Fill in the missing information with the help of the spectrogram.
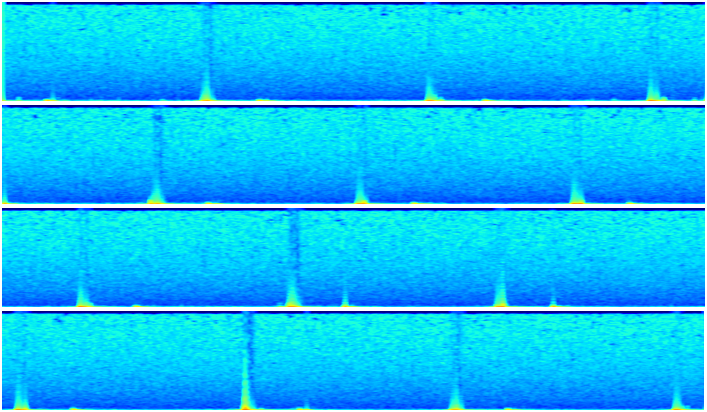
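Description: A slow, relaxed human heartbeat heard through a stethoscope pressed to the chest: a lub-dub pair about every two seconds, the second sound softer than the first. The very slow resting rate is that of a calm, fit heart.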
